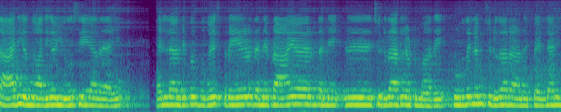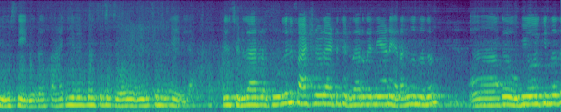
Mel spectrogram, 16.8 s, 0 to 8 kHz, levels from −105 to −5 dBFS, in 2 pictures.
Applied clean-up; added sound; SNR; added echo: neural separator model SepFormer DNS4.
